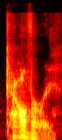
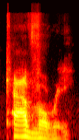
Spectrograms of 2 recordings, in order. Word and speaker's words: cavalry: to have that back oh calvary yeah i know cavalry sorry always say it wrong can't can't change it it's a calf cavil cavalry i could barely do it yeah calvary is the uh the mount and cavalry are the guys on horse or bradleys so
